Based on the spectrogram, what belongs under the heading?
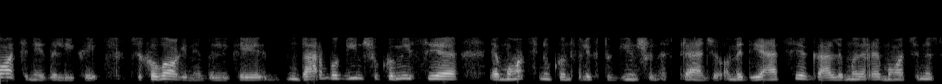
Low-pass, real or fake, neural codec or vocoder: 3.6 kHz; fake; vocoder, 24 kHz, 100 mel bands, Vocos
